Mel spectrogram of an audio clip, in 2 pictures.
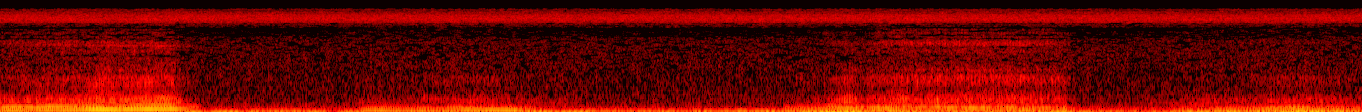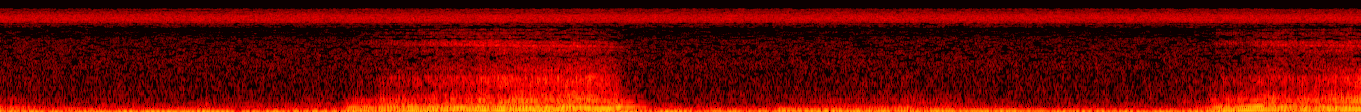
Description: Only a dog can be cute when he snores, a bloke would get battered for it lol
